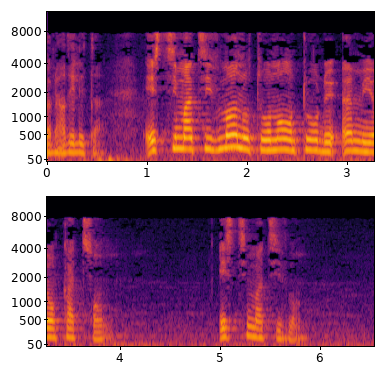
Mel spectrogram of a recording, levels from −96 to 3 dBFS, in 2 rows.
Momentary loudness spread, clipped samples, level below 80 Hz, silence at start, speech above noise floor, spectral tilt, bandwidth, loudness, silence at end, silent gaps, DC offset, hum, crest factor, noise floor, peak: 18 LU; under 0.1%; -42 dBFS; 0 s; 25 dB; -5.5 dB/octave; 8 kHz; -20 LUFS; 0.35 s; none; under 0.1%; none; 20 dB; -45 dBFS; -2 dBFS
